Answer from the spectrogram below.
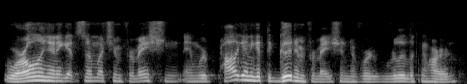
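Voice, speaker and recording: A man from a Western country co-hosts a podcast, racing through his opinions in a casual yet assertive, emphatic way and steering the talk. His voice sits at medium pitch. The audio is dull and lo-fi.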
